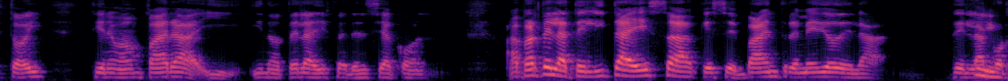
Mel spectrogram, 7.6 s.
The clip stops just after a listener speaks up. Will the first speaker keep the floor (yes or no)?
yes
